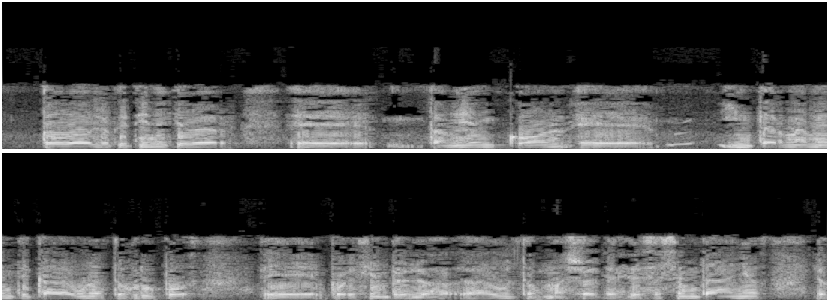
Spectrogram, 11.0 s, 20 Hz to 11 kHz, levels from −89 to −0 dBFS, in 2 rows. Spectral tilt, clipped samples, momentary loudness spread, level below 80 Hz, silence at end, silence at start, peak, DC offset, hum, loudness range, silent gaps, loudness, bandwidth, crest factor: -7.5 dB/octave; under 0.1%; 6 LU; -58 dBFS; 0 s; 0 s; 0 dBFS; under 0.1%; none; 1 LU; none; -17 LUFS; 5.2 kHz; 18 dB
